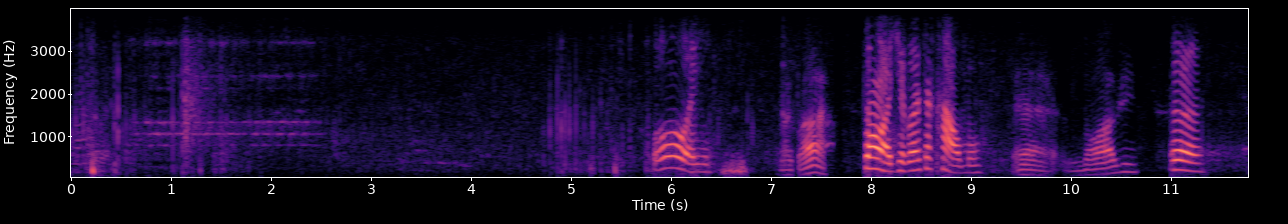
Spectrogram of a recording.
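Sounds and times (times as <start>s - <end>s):
handling noise: 0.0s - 2.5s
telephone ringing: 0.6s - 2.8s
speech: 5.8s - 11.4s.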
